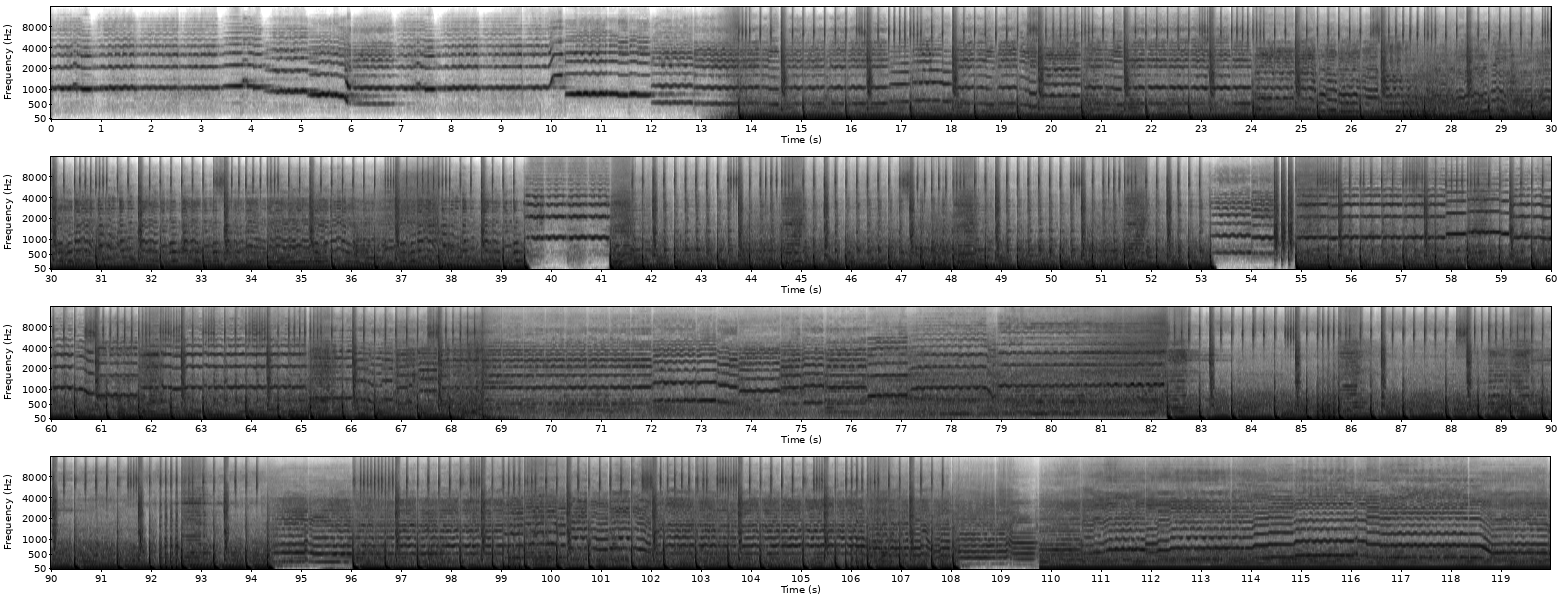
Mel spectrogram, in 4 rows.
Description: Instrumental - What If I Say Yes_ 2.32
